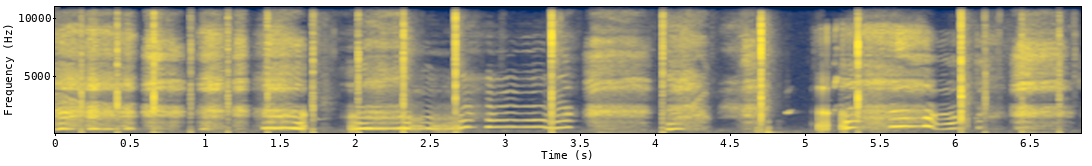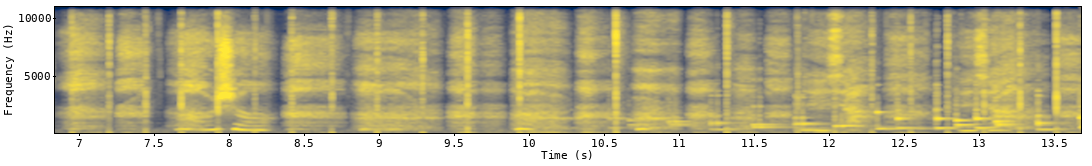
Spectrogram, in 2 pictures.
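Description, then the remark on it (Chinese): A short electronic mobile phone ringtone melody of stepped tones, a call from a husband, plays over breathy vocal gasps and moans, growing clearer toward the end. “手机响了，等一下，我看是谁给我打电话。”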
